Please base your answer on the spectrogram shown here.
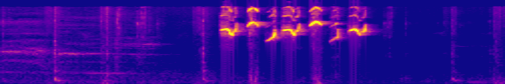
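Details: In gacor form, a gelatik batu, or cinereous tit, gives a short burst of sharp, high two-part whistles, about seven quick rising-falling slurs in a second and a half, with a faint lower whistle and soft knocks before it.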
